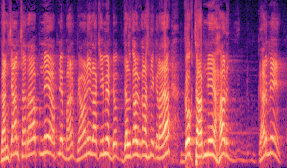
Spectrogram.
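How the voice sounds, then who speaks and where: Man, Haryanvi accent, very high pitch, insistent, argumentative, panel debate. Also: brisk. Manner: insistent, argumentative, interrupts to defend his side. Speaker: local supporter of the minister on a debate panel.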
